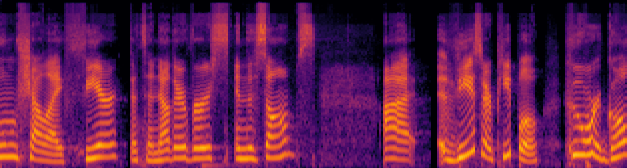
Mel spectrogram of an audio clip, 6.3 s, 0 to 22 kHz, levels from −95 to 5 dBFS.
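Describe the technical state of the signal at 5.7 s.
At 5.7 s the speech is intact, with no fault at that moment; it passes through Opus voice compression running in hybrid mode at 20 kbps, which leaves only light coding colour.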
